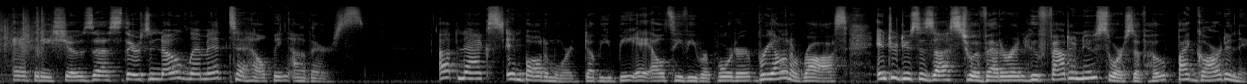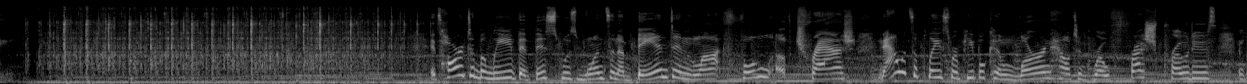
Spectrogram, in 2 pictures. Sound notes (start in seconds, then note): 12.7 film reel rolling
